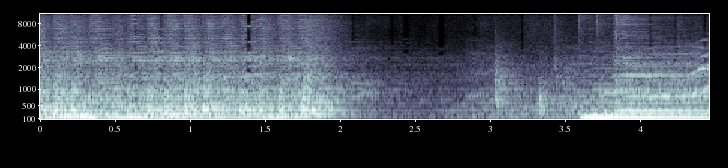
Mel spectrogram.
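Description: Live acoustic-electric guitar and drum kit playing together, stopping abruptly about two seconds in. After a short near-quiet gap, a steady low tone comes in loudly near the end.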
